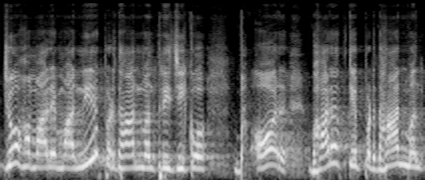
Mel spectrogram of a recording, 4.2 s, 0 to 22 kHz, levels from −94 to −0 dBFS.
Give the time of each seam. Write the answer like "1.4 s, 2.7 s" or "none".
2.3 s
